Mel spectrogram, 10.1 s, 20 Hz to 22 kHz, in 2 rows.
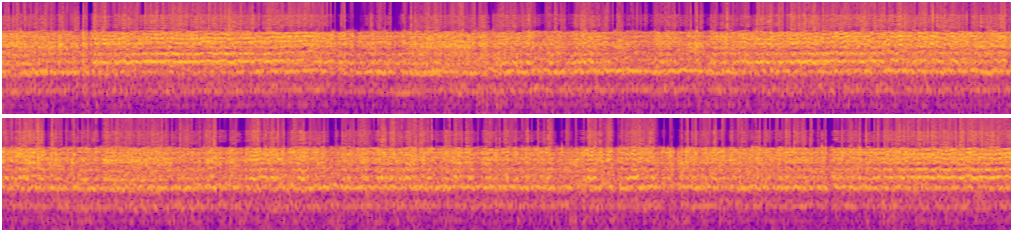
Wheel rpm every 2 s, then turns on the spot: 220, 220, 220, 230, 230.
none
